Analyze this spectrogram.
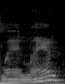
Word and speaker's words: Lan: For example, Daniel Haney doesn't pronounce lan, he pronounces it lawn.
